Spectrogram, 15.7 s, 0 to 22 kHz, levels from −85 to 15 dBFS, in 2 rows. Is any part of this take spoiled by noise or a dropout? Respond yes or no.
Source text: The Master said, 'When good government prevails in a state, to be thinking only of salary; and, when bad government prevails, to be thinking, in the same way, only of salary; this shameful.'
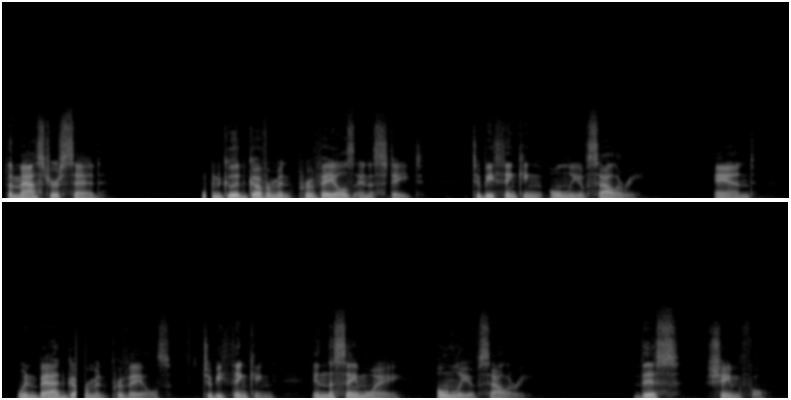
yes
